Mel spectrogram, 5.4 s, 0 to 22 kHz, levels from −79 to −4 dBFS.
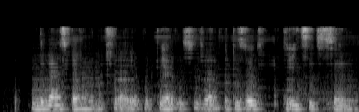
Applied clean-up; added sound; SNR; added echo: neural separator model SepFormer DNS4.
